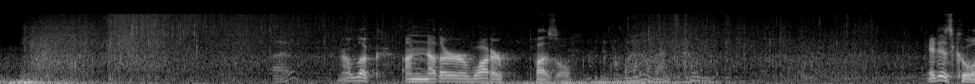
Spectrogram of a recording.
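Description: Water pours and splashes steadily.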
